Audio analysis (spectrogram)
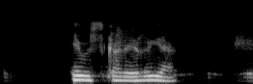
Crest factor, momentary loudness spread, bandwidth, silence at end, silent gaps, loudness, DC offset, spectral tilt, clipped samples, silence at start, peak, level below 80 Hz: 18 dB; 5 LU; 7.6 kHz; 0 s; 1.97-2.06 s; -18 LUFS; under 0.1%; -8.5 dB/octave; under 0.1%; 0.7 s; -2 dBFS; -60 dBFS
